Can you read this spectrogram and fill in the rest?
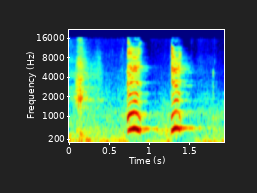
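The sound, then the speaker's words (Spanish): A voice imitates a strange dog-like barking cough once had while sick with a badly inflamed throat, twice, each short, loud burst ending in a high, squeaky squeal, with a brief pause between the two. “estaba yo enfermo tenía como muy inflamada la garganta y una tos, pero esas, esa tos como así como de perro rara, pero era con un con un este chillido así”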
